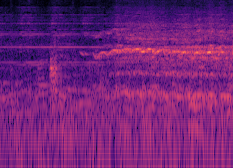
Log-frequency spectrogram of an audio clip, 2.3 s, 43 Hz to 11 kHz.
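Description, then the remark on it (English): Sales begin at the Mercado de Liniers in Buenos Aires, Argentina's biggest cattle auction. A high, sustained ringing tone cuts in over a noisy yard of bidding buyers and an auctioneer, with cattle calls and hoof sounds from some 10,000 animals in the stalls. “The start of sales at Argentina's biggest cattle auction, the Mercado de Liniers.”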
